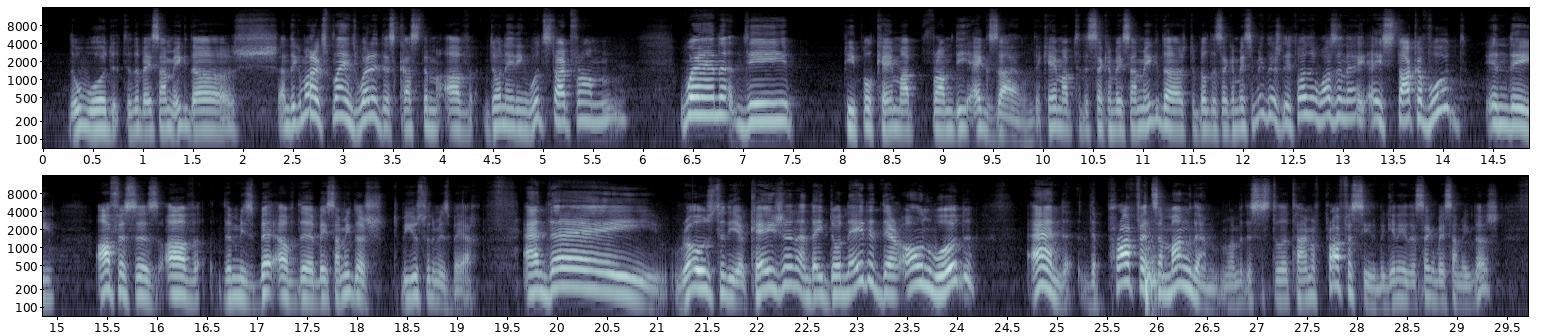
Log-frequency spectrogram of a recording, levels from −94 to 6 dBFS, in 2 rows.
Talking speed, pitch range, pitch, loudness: 195 wpm, 150-215 Hz, 165 Hz, -25 LUFS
